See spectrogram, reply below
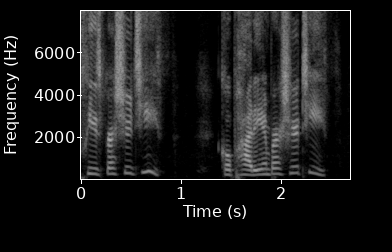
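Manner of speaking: very nice, polite voice. Retelling asking a child to brush her teeth: imitating own very nice voice. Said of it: "told you in a very nice voice".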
